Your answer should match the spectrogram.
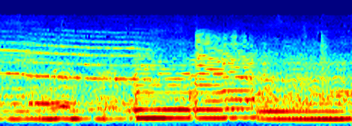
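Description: Amplified electric guitar playing a slow lead line of long sustained notes, with a new note picked about a second in and another near the end.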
